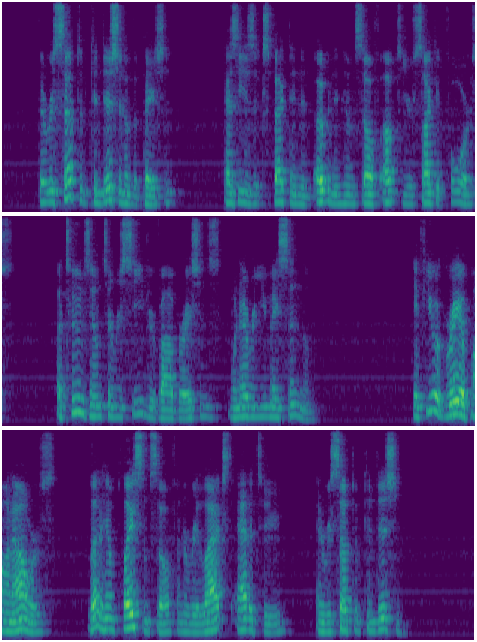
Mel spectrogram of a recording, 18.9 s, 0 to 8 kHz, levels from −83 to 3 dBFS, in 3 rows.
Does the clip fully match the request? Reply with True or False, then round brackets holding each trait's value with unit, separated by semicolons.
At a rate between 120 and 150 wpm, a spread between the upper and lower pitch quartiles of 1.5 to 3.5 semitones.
True (145 wpm; 3.1 semitones)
